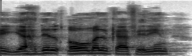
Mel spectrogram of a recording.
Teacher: قاف پر پڑھیں گے, قو واو لین ہے اور یہ والا کاف کھڑی زبر کی وجہ سے ایک الف کی مقدار میں کھینچ کر پڑھیں گے. · را کو باریک پڑھنا ہے زیر کی وجہ سے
